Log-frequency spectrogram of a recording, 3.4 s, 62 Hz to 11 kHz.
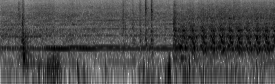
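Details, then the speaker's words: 1996 Rover 216 SE Cabrio, abandoned nearly a decade, after new fuel pump and unpinching a fuel line: starter cranks evenly about three beats a second, fuel pump audible but no fuel reaching the pipe; crank, no start. "we can hear the fuel pump but nothing is coming out of that pipe from the fuel"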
